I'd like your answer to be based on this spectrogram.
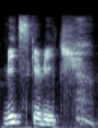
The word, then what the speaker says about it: Mickiewicz: Mickiewicz.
